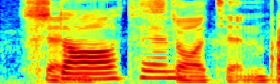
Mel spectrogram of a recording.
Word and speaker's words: Stoughton: Stock, I want to say Stock, but it's S-T-O-U-G-H-T-O-N. – Stoughton. Stoughton. Probably. – I have to say Stock. – No, S-T-O-U-G-H. – Would be Stoughton.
